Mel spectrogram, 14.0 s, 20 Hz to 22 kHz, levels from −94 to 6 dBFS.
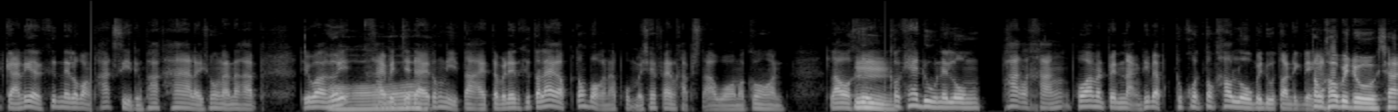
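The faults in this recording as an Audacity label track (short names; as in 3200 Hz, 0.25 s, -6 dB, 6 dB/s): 0.910000	0.910000	pop -22 dBFS
8.850000	8.860000	gap 5.5 ms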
